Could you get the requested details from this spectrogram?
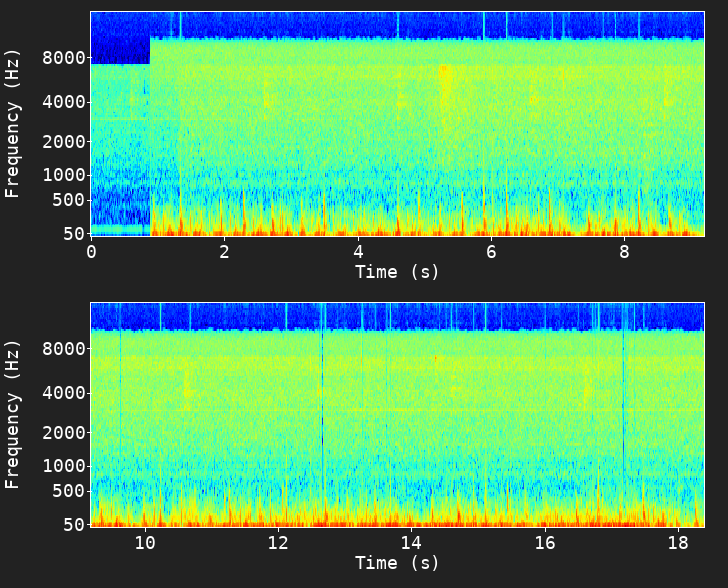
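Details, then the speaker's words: Second of two dogs with atrial fibrillation and a faint gallop: rapid, markedly irregular heart rhythm with no steady pattern. "this second dog that we're going to play next also has atrial fibrillation both of these dogs also have a faint gallop but note the marked irregularity of the heart rhythm"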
